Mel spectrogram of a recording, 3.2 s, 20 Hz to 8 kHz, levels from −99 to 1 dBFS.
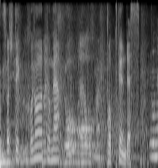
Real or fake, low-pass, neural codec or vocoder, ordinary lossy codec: fake; 7.2 kHz; codec, 16 kHz, 2 kbps, X-Codec, HuBERT features, trained on general audio; none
